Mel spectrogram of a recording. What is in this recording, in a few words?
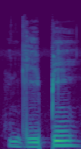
"gipiñ", Apatani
